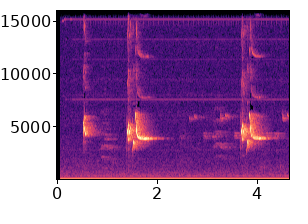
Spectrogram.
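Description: Goldfinch and canary hybrid giving bright, high chirps and short falling twittered phrases in three spaced bursts, with a low steady hum underneath.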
